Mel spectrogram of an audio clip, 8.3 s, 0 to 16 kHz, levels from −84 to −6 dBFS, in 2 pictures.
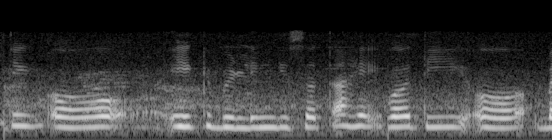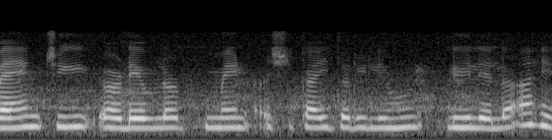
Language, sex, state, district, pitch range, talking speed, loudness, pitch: Marathi, female, Maharashtra, Dhule, 235-255 Hz, 130 wpm, -27 LUFS, 245 Hz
